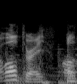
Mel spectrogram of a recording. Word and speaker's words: Altirae: That was a bad part of Shadowlands, but anyway, it's Altirae? Like, is that how you say it? Yeah, Altirae, yeah.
